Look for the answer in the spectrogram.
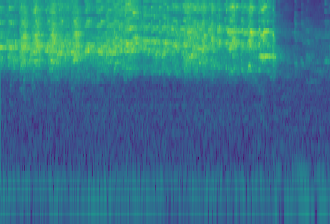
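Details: Nonstop high-pitched chatter of African lovebirds, a dense squeaky trill that cuts off abruptly near the end, leaving only a low hum before one final chirp.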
